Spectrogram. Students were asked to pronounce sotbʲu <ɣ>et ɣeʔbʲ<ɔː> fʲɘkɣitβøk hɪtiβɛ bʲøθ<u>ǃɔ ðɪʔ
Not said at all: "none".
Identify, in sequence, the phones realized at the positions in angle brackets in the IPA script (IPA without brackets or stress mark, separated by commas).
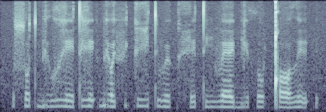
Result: ɣ, ɔ, o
